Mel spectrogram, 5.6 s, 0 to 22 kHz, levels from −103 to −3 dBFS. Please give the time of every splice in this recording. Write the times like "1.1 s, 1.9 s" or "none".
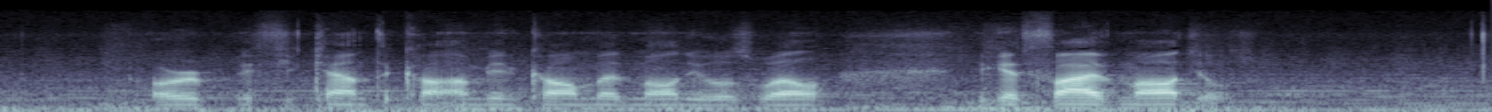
none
